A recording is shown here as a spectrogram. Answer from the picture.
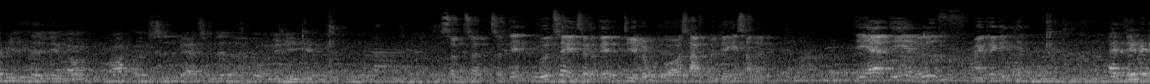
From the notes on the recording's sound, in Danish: Det her er optagelsen af vores live optræden. Midt i larmen og tumulten. Hør hele optagelsen af vores live optræden på Bellascenen på dette års Bogforum.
